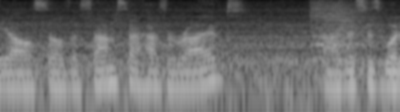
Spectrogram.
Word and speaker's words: samsa: I didn't get a chance to read about this online, but I heard that it's similar to a samosa and it's pronounced samsa.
